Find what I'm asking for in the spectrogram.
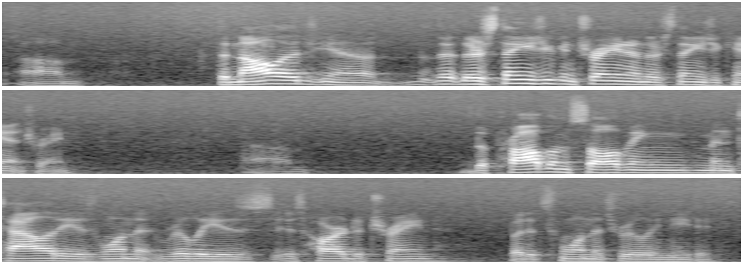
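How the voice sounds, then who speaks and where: The speech, in an American accent, moves at a fairly quick pace with ordinary pitch variation. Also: man. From US East Coast. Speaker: printing industry expert. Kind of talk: guest lecture. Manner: fast.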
